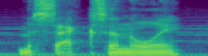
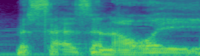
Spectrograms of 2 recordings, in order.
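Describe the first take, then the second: First: The middle consonant sounds like 'ks'. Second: The middle consonant sounds like 'z'. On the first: "I'm pretty sure I'm saying it right" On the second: "a Z in place of the X"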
